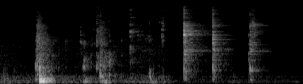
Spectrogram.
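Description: A utensil works cream cheese cookie dough in a bowl, dry ingredients going into wet, giving about six separate clinks and scrapes, close and fairly clear, at an uneven pace.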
